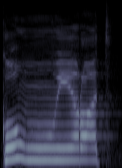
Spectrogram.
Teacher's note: ta berada di akhir berarti dia ada desisnya sedikit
